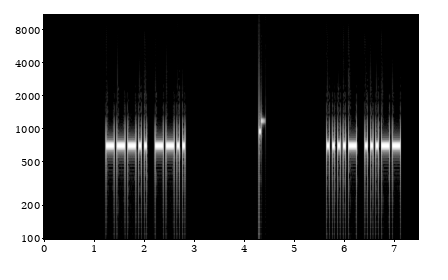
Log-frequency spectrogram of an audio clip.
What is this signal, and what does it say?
Morse code, heard as a keyed tone, about 22 wpm, 700 Hz. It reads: 8Z 43
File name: practice / 22wpm / Two Letter-Number Combinations - 22wpm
